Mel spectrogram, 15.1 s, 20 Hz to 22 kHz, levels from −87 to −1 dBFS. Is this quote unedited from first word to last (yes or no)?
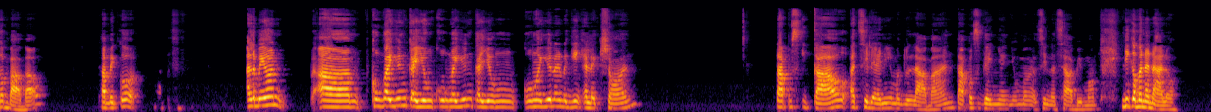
yes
